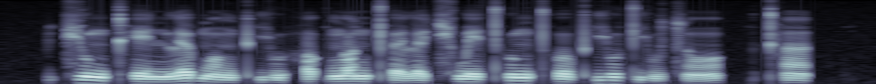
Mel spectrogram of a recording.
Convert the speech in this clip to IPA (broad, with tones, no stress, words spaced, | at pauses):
t͡ɕu˥˧ŋ kʰe˧n lə˦bɔ̃˨˩ŋpʰju˨˩ hɔ˦k̚n̪ɔ˦nt̪ʰə˨˩lə˧ t͡ɕʰwe˧t̪ʰu˦ŋt̪ʰo˧pʰju˥˧ t̪ju˨˩t͡sɔ̃˨˦ | kʰã˨t̚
